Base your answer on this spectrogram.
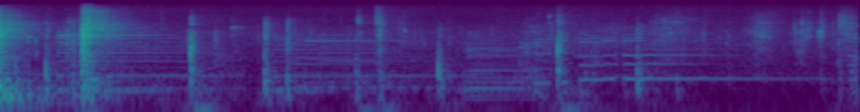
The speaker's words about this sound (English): His eyes flickered slightly as Peral and I opened the steel grill door.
